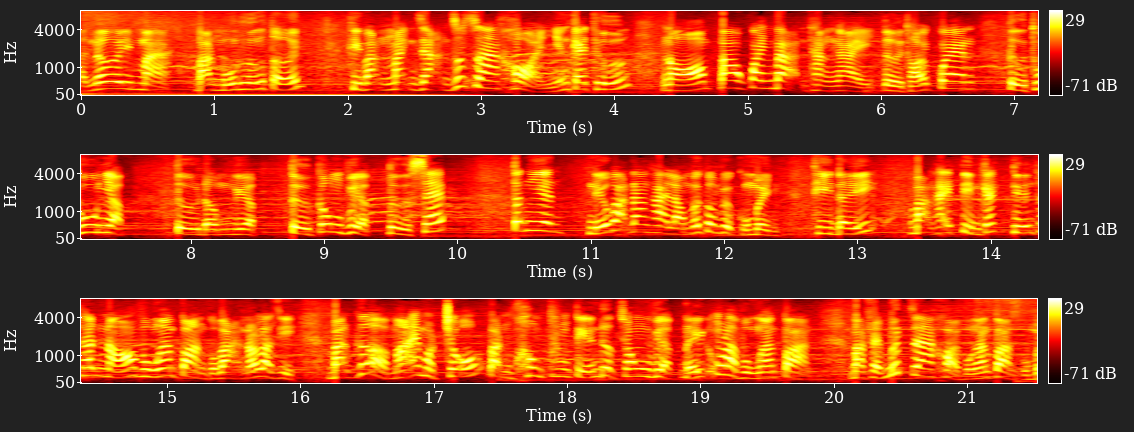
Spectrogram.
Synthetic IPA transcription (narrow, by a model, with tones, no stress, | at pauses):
nəː˧jmaː˨˩ɓa̰ː˧˨nmu˨˦ənhɨ˨˦əŋt̪əː˨˦jt̪ʰi˨˩ɓa̰ː˧˨nma̰˧˨jŋ̟za̰ː˧˨nzə˦˥t̚zaː˧xɔ˧˩jɲɨ̰˧˥ŋkaː˨˦jt̪ʰɨ˨˦ | nɔ˨˦ɓaː˧wkwa˧jŋ̟ɓa̰ː˧˨nt̪ʰaː˨˩ŋːa˨˩jt̪ɨ˨˩t̪ʰɔ˨˦jkwɛ˧n | t̪ɨ˨˩t̪ʰu˧ɲə˨˩p̚ | t̪ɨ˨˩ɗə˨˩wŋ͡mŋi˨˩əp̚t̪ɨ˨˩kə˧wŋ͡mvi˨˩ək̚t̪ɨ˨˩sɛ˦˥p̚ | t̪ə˦˥t̚ɲi˧ən | ne˨˦wɓa̰ː˧˨nɗaː˧ŋɦaː˨˩jla˨wŋ͡mvə˨˦kə˧wŋ͡mvi˨˩əkːu˧˩mï˨˩ŋ̟ | t̪ʰi˨˩ɗə˨˦j | ɓa̰ː˧˨nha̰˧˥jt̪i˨˩mka˦˥jk̟̚t̪i˨˦ənt̪ʰə˧nːɔ˨˦vʊ˨˩ŋ͡mʔaː˧nt̪waː˨˩nku˧˩əɓa̰ː˧˨nɗɔ˨˦laː˨˩zi˨˩ | ɓa̰ː˧˨nkɨ˨˦ʔəː˧˩ma̰ː˧˥jmo˨˩t̚t͡ɕo̰˧˥ɓa̰ː˧˨nxə˧wŋ͡mt̪ʰa˧ŋt̪i˨˦ənɗɨ˨˩ək̚t͡ɕɔ˧wŋ͡mvi˨˩ək̚ɗə˨˦jkʊ̰˧˥ŋ͡mlaː˨˩vʊ˨˩ŋ͡mʔaː˧nt̪waː˨˩n | ɓa̰ː˧˨nfaː˧˩jɓɨ˦˥t̚zaː˧xɔ˧˩jvʊ˨˩ŋʔaː˧t̪waː˨˩nku˧˩əmi˨˩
